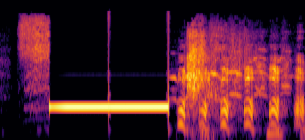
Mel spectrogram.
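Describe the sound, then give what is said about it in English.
A loud, steady one-second censor beep cuts in sharply after a brief burst of noise, then stops abruptly as someone resumes talking. “Seriously, I'm going to have to mute that. Beep.”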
